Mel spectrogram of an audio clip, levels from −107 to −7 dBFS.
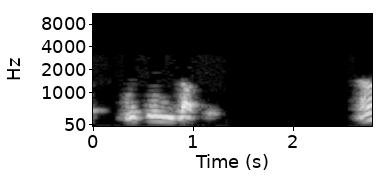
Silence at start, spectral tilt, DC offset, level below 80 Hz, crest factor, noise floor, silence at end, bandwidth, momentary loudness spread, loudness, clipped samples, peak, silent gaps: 0 s; -14 dB/octave; under 0.1%; -90 dBFS; 20 dB; under -90 dBFS; 0 s; 1.5 kHz; 9 LU; -25 LUFS; under 0.1%; -8 dBFS; 1.35-2.54 s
